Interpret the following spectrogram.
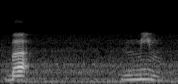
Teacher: ketika mengucapkan huruf ba huruf mim maka bibir bawah bersentuhan dengan bibir atas bak mim keduanya bersentuhan huruf dari mim itu bunyi nasal hurufnya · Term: Bilal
